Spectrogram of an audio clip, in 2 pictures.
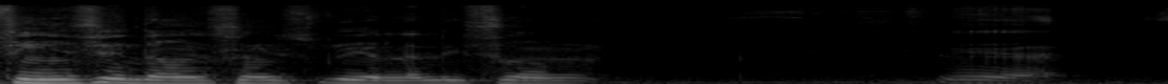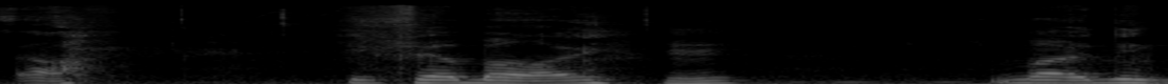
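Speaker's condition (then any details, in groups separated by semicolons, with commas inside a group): Cerebral palsy; wheelchair user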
